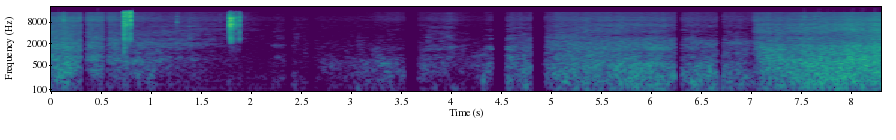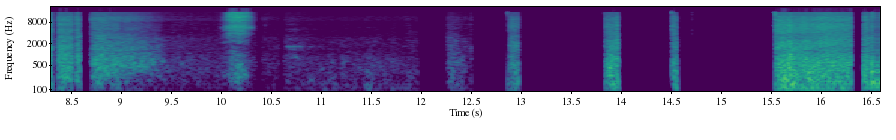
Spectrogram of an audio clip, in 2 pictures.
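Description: Waves wash onto a remote Australian beach in the dark early morning, with surging swells of broadband surf rising and falling, broken up by sharp handling clicks and short gaps.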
